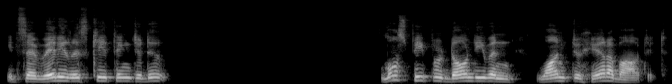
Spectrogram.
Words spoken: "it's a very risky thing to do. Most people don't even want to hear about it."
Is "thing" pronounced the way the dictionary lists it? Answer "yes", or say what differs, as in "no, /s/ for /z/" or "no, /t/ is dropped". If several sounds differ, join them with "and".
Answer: no, /t/ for /θ/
